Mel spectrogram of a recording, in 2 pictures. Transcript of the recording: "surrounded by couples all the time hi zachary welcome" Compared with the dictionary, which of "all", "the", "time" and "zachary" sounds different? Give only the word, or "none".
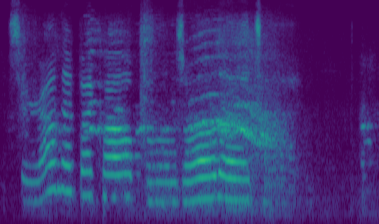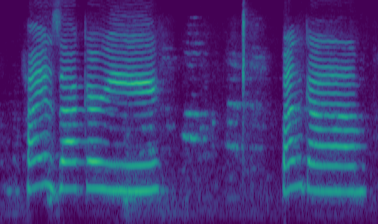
none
